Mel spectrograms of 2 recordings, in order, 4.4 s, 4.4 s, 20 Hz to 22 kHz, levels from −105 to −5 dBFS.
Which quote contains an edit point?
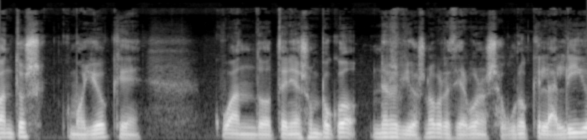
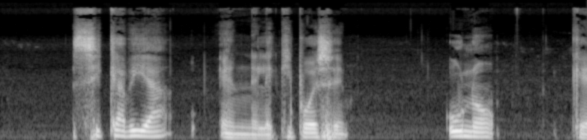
first; 1 cut; at 2.1 s

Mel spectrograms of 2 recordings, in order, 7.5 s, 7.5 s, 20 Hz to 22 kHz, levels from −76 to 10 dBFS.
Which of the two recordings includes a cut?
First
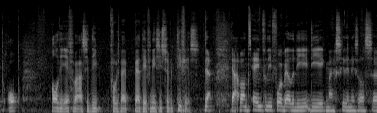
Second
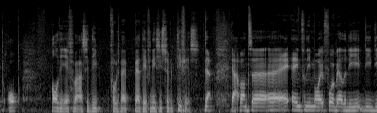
first; 4 cuts; at 5.0 s, 5.4 s, 6.2 s, 6.5 s

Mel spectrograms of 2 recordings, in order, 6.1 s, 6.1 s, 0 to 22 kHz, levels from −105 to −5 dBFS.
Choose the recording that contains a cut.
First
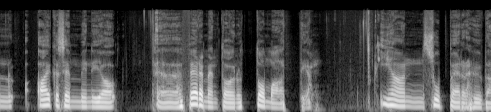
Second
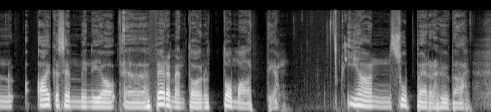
second; 1 cut; at 1.5 s

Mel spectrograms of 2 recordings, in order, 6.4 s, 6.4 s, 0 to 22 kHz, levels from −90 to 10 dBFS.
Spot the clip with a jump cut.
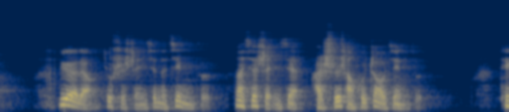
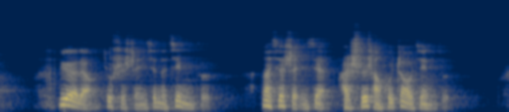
first; 1 cut; at 2.9 s

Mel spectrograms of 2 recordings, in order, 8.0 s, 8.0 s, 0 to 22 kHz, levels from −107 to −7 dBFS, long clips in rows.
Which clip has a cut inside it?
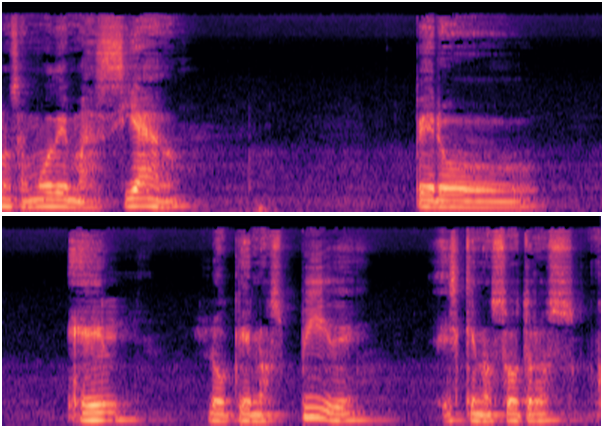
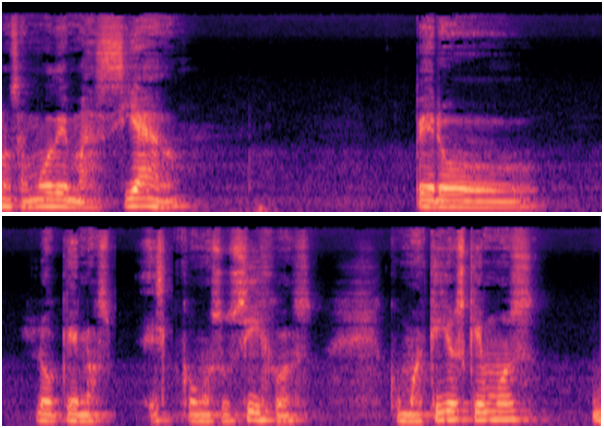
second; 3 cuts; at 4.1 s, 4.8 s, 5.1 s

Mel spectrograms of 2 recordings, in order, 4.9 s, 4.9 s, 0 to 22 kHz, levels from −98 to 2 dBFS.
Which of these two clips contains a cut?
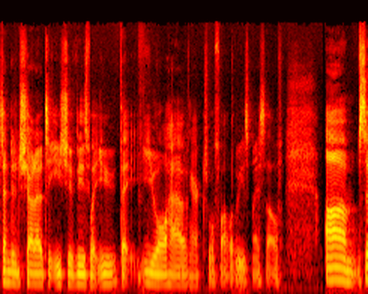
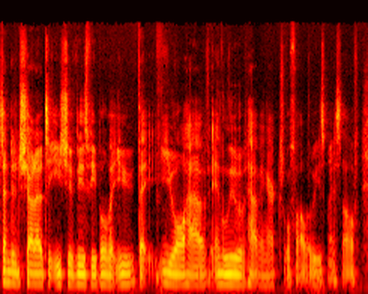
first; 2 cuts; at 1.2 s, 2.5 s

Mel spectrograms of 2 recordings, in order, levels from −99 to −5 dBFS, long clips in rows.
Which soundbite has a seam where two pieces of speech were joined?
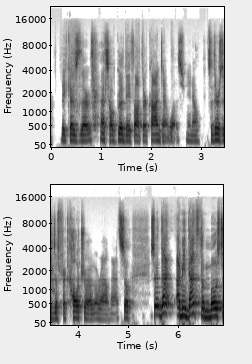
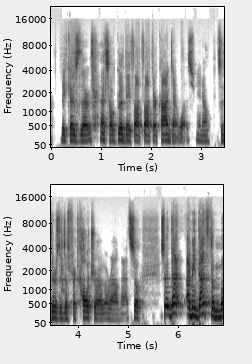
second; 1 cut; at 1.8 s

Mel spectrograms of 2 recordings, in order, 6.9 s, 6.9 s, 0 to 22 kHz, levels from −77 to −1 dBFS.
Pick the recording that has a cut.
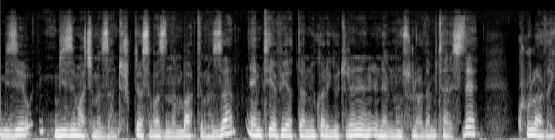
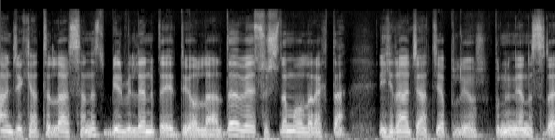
second; 3 cuts; at 2.0 s, 3.2 s, 4.7 s

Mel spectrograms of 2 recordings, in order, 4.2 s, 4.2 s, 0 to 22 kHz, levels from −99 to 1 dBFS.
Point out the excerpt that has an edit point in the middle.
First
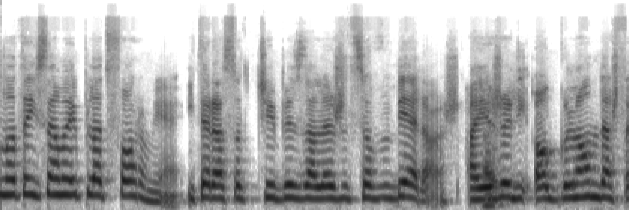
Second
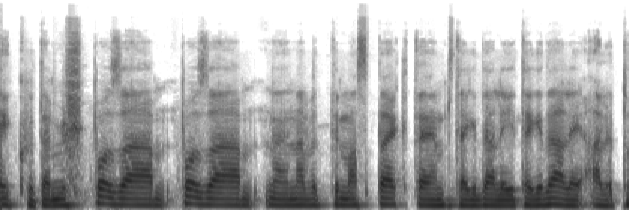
second; 2 cuts; at 1.2 s, 3.0 s

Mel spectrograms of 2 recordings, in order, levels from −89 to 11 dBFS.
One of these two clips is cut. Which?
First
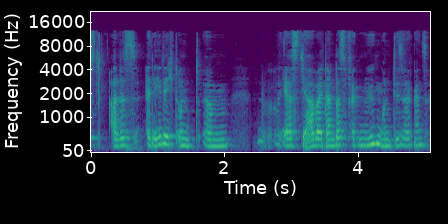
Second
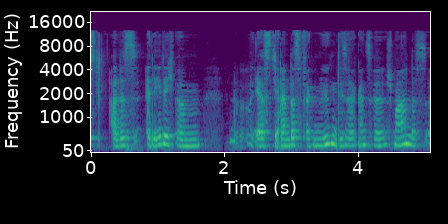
second; 3 cuts; at 1.2 s, 2.8 s, 3.7 s

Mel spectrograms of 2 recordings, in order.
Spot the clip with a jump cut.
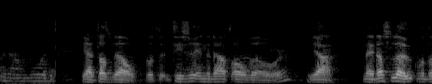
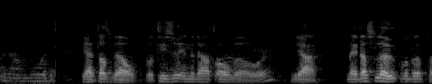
second; 1 cut; at 1.5 s

